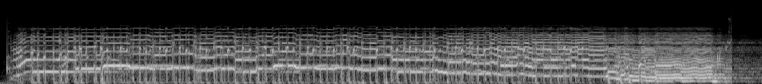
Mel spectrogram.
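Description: Distorted electric guitar played by a guitarist with rapid tremolo picking, a dense, buzzing stream of fast repeated notes that shifts pitch, held loud and steady for several seconds before dropping lower and cutting off.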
